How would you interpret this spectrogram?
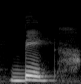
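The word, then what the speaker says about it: baked: अब यहाँ पर बेक्ड नहीं पढ़ेंगे, ड का साउंड नहीं आएगा। क्यों नहीं आएगा? जैसे मैंने आपको ये बता दिया, ये सभी होंगे तब हम ईडी को ट प्रोनाउंस करते हैं, लेकिन वॉइसलेस होगा, याद रखें। बेक्ड, ठीक है, बेक्ड।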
